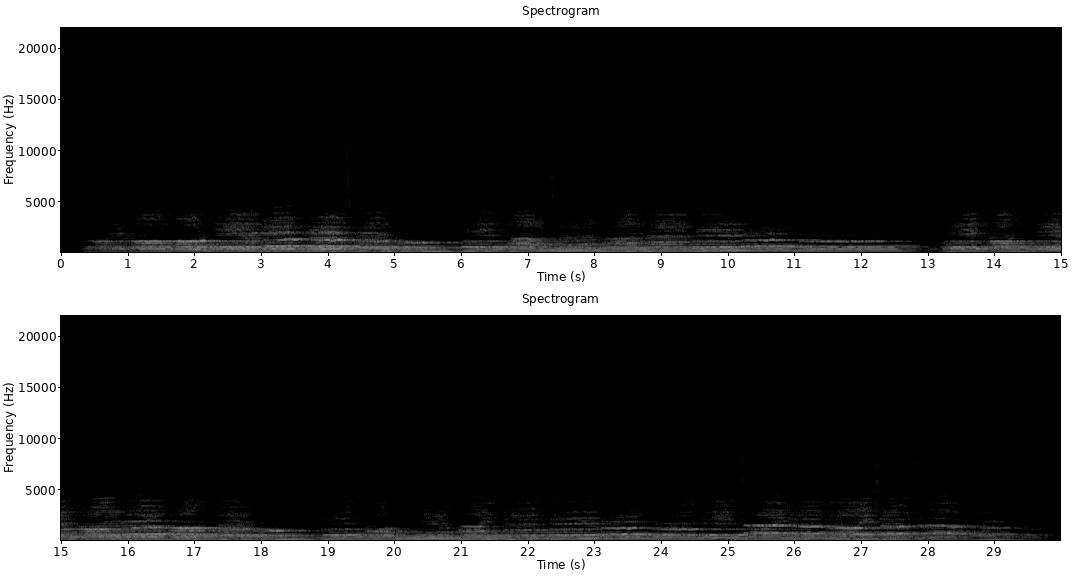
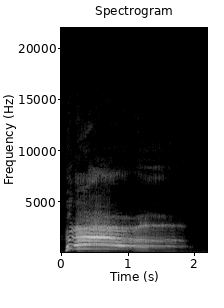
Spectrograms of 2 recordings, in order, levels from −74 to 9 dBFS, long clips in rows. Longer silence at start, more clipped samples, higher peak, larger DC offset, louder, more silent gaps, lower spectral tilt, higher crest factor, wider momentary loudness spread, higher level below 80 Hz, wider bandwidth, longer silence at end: first, 0.3 s vs 0.05 s; neither; second, -22 dBFS vs -2 dBFS; neither; second, -40 LUFS vs -14 LUFS; neither; first, -7.5 dB/octave vs -2 dB/octave; about the same, 18 dB vs 16 dB; second, 9 LU vs 21 LU; first, -54 dBFS vs -66 dBFS; about the same, 14 kHz vs 13 kHz; second, 0.2 s vs 0.5 s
